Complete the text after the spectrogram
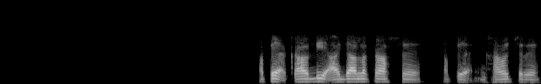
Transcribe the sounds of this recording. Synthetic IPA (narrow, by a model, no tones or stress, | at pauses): apɛjaʔkawɖiʔad͡ʒaləkasɛ | apɛja̰ʔɡʱawət͡ʃɾɛ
